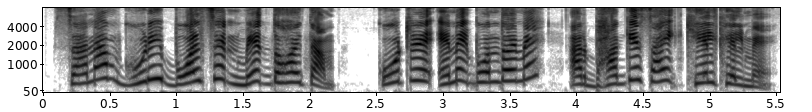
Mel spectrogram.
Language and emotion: Santali, angry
